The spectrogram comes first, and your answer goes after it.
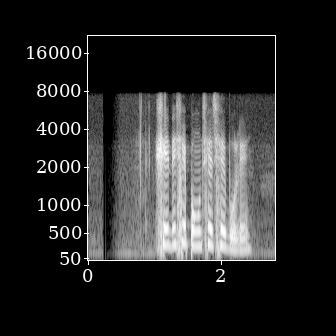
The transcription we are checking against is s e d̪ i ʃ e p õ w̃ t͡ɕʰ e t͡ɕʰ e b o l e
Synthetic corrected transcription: ʃ e d̪ e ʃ e p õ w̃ t͡ɕʰ e t͡ɕʰ e b o l e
